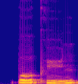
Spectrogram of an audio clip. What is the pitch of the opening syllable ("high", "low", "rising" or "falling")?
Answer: rising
